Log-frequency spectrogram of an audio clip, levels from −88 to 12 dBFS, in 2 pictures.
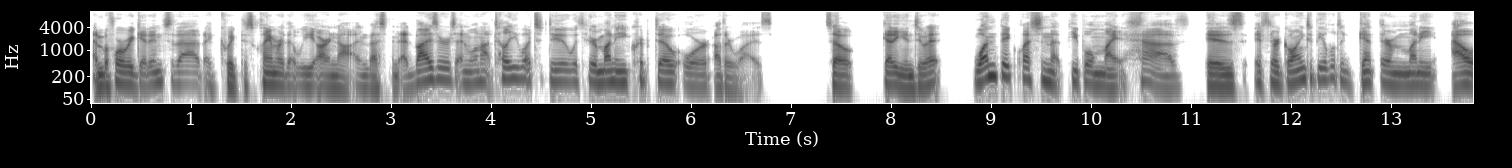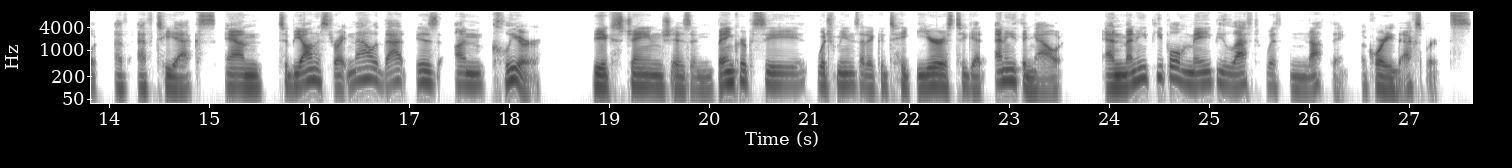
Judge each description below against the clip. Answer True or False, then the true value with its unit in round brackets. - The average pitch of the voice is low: True (120 Hz)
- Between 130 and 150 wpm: False (195 wpm)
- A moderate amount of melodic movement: True (4.8 semitones)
